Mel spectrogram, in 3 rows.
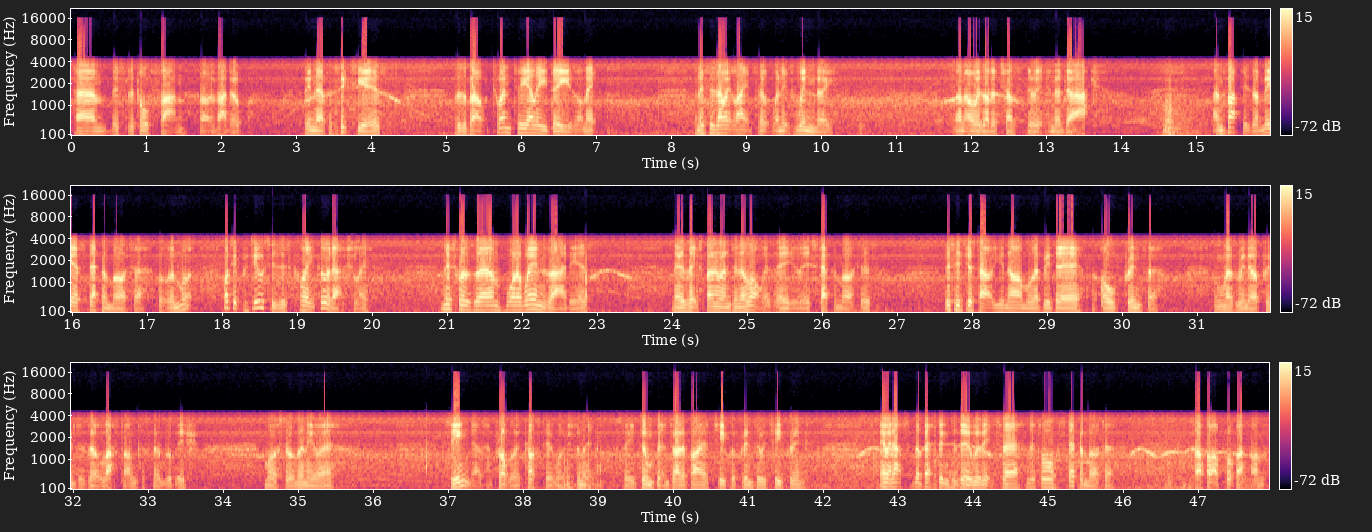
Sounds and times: Speech: 0:00.0 - 0:02.4, 0:03.1 - 0:04.3, 0:05.1 - 0:07.1, 0:08.3 - 0:10.3, 0:11.8 - 0:13.8, 0:15.2 - 0:20.0, 0:20.9 - 0:23.0, 0:24.0 - 0:26.8, 0:27.6 - 0:30.6, 0:31.2 - 0:33.7, 0:34.6 - 0:35.6, 0:37.0 - 0:41.8, 0:42.8 - 0:46.0, 0:47.0 - 0:47.9.

